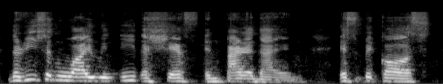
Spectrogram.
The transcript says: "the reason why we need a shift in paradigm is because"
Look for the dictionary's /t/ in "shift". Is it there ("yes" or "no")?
no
